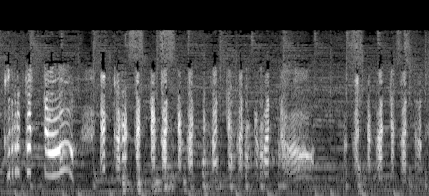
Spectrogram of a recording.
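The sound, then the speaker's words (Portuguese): A man makes a quick, rhythmic string of squeaky, warbling chirps with his voice, imitating a bird's calls in short repeated bursts to get a bird to sing. “Aí ah, canta, ele começa a fazer aqueles sons que na cabeça dele o passarinho tá entendendo.”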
